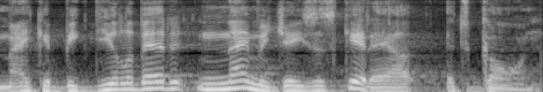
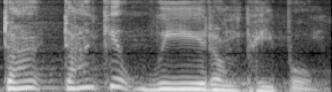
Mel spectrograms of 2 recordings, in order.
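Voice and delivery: slow emphasis; 3 semitones higher than usual. Real, not acted. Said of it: "slows to stress point".

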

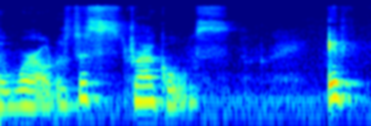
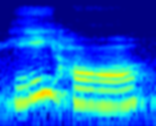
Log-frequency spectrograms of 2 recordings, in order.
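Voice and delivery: a touch of put-on Southern twang; mock Southern accent. Podcaster mocking Northerners' idea of Southern speech, mock Southern accent. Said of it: "us Southern people have an accent".

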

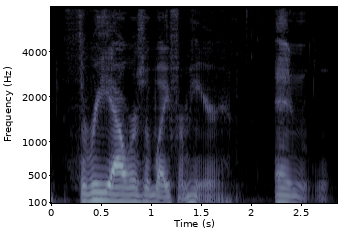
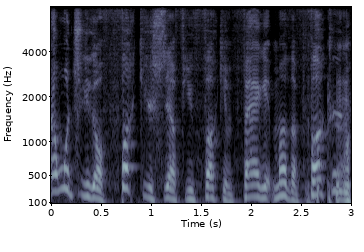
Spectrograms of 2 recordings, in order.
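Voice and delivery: higher-pitched mock rant; retold angry cursing; 7 semitones higher than usual. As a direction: reenact cussing out the drive-thru. Retold cursing back at worker.

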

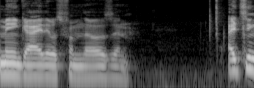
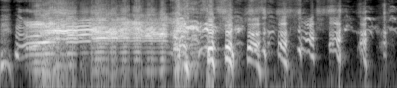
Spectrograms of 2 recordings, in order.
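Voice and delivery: long, very high, loud scream; imitated screaming meltdown; 11 dB louder than usual. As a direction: shriek like a gamer losing it, then laugh. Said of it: "And you hear him".

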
